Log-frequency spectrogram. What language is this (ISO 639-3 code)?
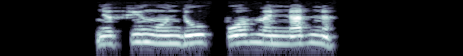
bce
